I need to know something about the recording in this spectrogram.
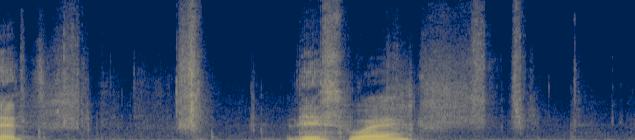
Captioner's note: none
